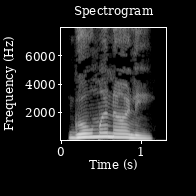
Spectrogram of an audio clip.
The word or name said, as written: ಗೋಮನಾಳಿ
